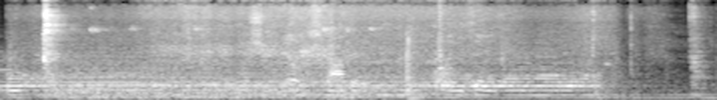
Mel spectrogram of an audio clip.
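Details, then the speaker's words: Old Samsung dryer running with clothes loaded: short squeaky chirps at uneven intervals over the drum's tumbling rumble; squeak heard before disassembly to diagnose, cause not yet found. "g there it goes they're squeaking sounds like the very either"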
